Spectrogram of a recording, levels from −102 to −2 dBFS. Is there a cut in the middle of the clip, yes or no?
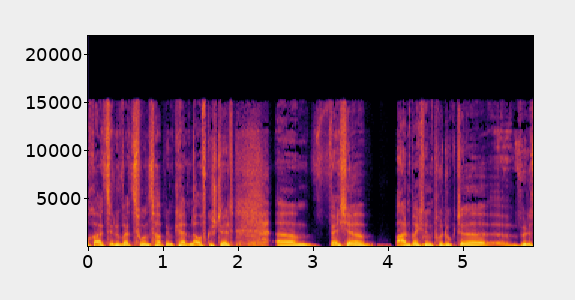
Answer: no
